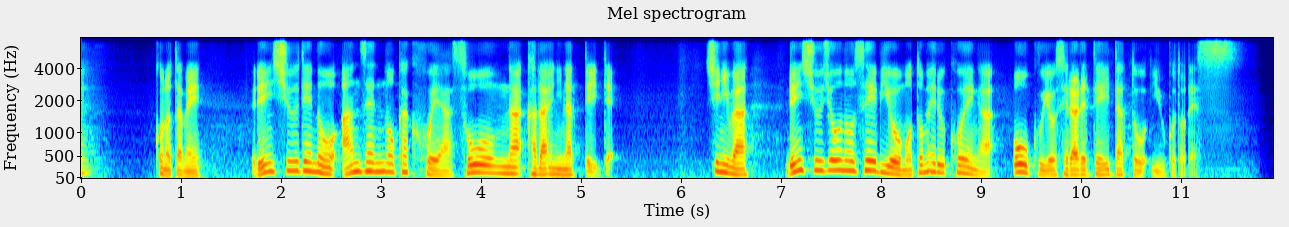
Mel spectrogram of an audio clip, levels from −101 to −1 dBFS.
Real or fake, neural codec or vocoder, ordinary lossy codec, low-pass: fake; codec, 16 kHz, about 1 kbps, DyCAST, with the encoder's durations; none; 7.2 kHz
